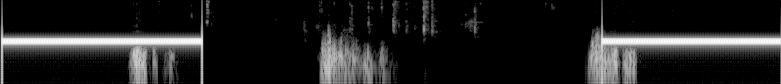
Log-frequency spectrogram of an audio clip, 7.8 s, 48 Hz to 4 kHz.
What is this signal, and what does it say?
Ringback tone (North America), 440 + 480 Hz.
